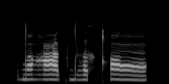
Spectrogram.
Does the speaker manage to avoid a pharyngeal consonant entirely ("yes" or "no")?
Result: no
